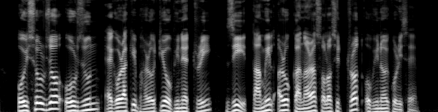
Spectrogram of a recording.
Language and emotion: Assamese, neutral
